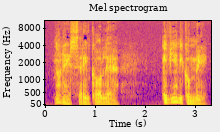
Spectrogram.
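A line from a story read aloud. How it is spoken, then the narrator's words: Child speaking sweetly, smiling. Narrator (Italian): il bambino sorrise dolcemente e disse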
